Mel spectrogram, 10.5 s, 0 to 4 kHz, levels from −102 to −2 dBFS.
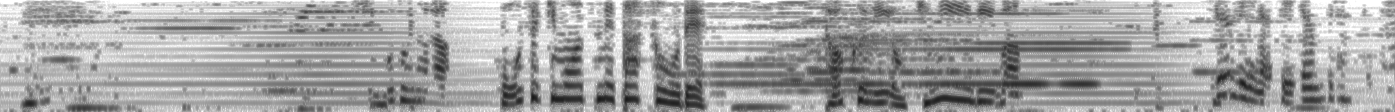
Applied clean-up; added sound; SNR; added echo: classical method spectral subtraction.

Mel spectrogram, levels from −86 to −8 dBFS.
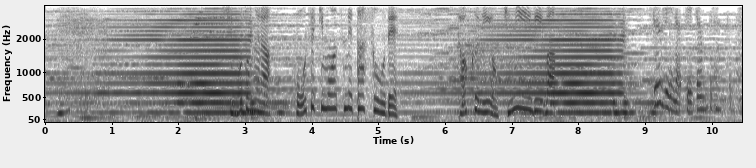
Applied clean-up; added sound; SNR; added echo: none; Bowed string instrument; -4 dB; none.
